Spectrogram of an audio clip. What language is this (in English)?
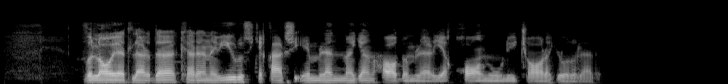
Uzbek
